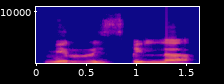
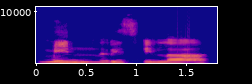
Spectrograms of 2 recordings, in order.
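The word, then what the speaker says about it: مِن رِّزْقِ اللَّهِ: যদি নুন উচ্চারণ করি মিন রিজকিল্লাহ, এটা কিন্তু অশুদ্ধ উচ্চারণ হবে, বরং আমাকে বলতে হবে এই নুনটা র এর সাথে যুক্ত হয়ে যাবে এবং র দুইবার উচ্চারণ করতে হবে, মির রিজকিল্লাহ।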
